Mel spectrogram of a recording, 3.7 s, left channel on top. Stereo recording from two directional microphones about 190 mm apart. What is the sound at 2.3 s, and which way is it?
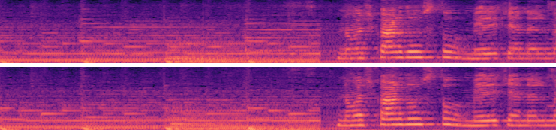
A woman's voice, 60° right (ahead or behind).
